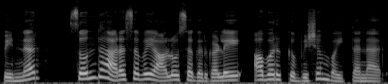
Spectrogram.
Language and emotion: Tamil, neutral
